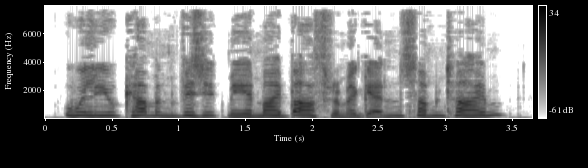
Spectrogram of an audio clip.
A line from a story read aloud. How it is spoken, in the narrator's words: Moaning Myrtle asked mournfully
